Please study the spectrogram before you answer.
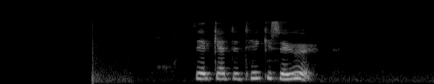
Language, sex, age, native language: Icelandic, female, 20-29, Icelandic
